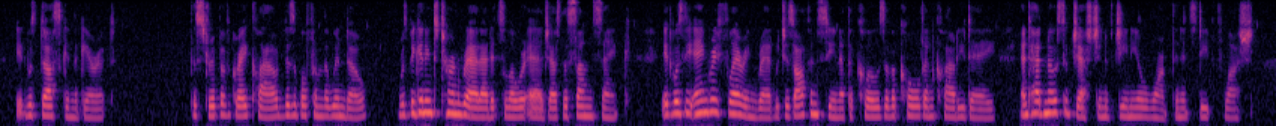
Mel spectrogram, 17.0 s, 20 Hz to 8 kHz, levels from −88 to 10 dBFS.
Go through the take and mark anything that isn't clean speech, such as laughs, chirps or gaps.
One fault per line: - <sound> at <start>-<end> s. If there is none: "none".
none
